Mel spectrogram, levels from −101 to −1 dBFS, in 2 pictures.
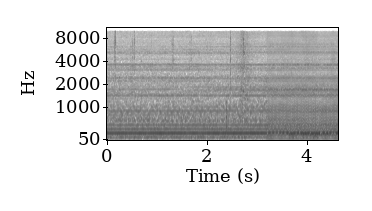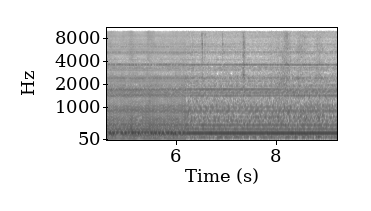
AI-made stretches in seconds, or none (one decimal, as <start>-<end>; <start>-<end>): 3.2-6.2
